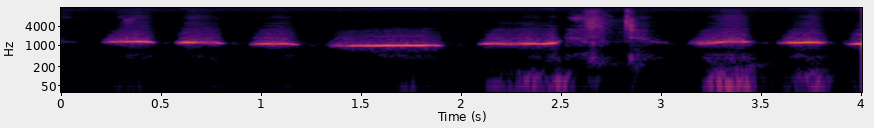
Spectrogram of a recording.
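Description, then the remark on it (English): Someone whistles a short, bouncy tune of clipped notes and one longer held tone, clear, with a few soft thumps and rustles partway through. “Like whistling.”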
